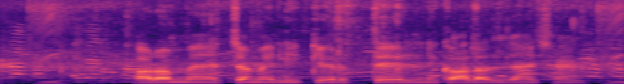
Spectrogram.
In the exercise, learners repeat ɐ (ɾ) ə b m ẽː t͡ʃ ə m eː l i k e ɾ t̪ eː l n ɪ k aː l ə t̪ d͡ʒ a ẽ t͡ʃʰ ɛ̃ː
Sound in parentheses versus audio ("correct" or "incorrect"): correct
